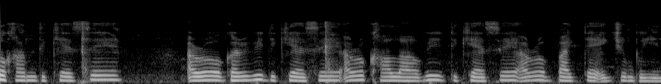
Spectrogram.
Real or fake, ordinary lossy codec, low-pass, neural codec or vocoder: real; none; none; none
